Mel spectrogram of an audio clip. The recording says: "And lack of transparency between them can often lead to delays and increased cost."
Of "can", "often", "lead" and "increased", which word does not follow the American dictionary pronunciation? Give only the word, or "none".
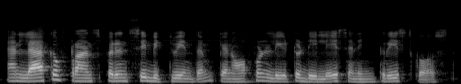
none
